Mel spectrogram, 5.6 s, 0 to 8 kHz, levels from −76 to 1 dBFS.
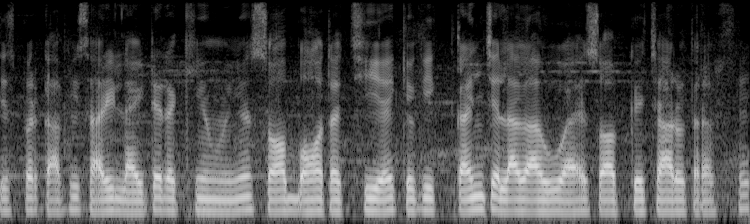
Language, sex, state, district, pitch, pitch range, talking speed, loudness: Hindi, male, Odisha, Malkangiri, 110 Hz, 110-115 Hz, 235 wpm, -17 LUFS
